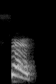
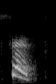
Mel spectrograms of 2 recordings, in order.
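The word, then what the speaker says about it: sept: word for seven is set so take your colored pen and circle the p it is not to be pronounced again so it is set set so ah the through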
